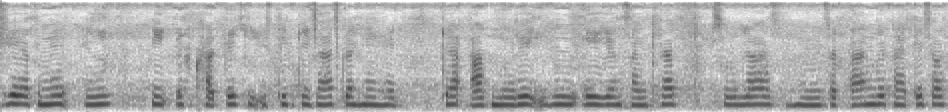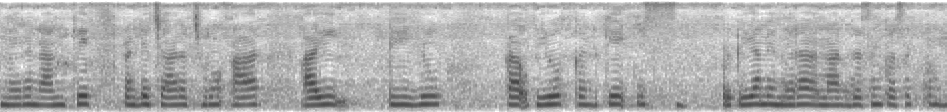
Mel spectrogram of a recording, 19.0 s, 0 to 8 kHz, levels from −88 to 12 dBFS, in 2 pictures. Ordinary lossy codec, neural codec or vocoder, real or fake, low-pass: none; codec, 44.1 kHz, 3.4 kbps, Pupu-Codec; fake; 7.2 kHz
